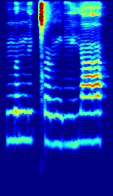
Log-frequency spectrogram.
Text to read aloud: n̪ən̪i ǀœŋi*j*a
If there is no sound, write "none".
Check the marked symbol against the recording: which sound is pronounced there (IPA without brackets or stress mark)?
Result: j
